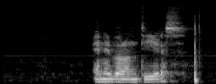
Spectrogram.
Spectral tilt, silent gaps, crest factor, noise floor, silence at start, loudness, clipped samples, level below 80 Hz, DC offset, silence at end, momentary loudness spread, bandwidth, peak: -5 dB/octave; none; 18 dB; -60 dBFS; 0.95 s; -20 LUFS; under 0.1%; -58 dBFS; under 0.1%; 0.15 s; 6 LU; 15 kHz; -4 dBFS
